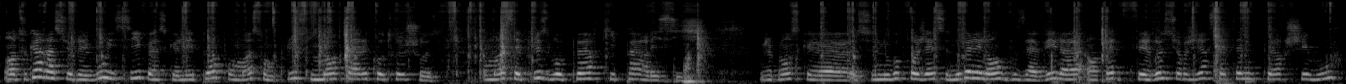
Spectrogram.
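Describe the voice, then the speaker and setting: A woman doing a casual, improvised card reading for viewers, hesitant and searching for words, her hoarse voice giving out. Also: on the high side, normal speed. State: hoarse voice giving out, clearing throat. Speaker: tarot and oracle card reader. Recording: echoey room with clear background noise.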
